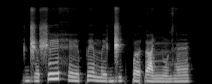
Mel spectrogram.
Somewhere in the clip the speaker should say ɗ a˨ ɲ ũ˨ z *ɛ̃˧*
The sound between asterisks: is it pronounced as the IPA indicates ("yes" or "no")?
yes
